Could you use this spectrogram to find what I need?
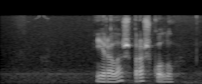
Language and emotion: Russian, neutral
